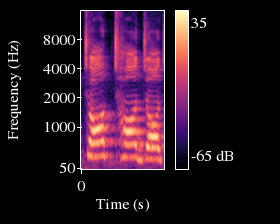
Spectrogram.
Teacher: কোন ব্যঞ্জন ধ্বনি বর্ণসমূহের উচ্চারণ স্থান অগ্রতালু, সামনের তালু দিয়ে আমরা উচ্চারণ করছি কি চ ছ জ ঝ, আমাদের সামনের জিভের সম্পূর্ণ অংশটা লাগছে, ঠিক আছে, তালুতে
